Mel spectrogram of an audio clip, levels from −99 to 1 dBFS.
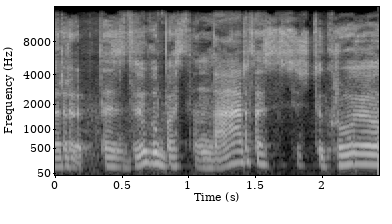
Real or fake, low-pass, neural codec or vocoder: fake; 14.4 kHz; vocoder, 44.1 kHz, 128 mel bands every 512 samples, BigVGAN v2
